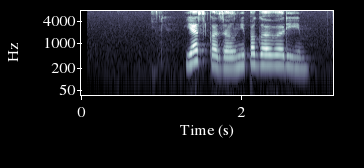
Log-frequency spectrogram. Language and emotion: Russian, neutral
